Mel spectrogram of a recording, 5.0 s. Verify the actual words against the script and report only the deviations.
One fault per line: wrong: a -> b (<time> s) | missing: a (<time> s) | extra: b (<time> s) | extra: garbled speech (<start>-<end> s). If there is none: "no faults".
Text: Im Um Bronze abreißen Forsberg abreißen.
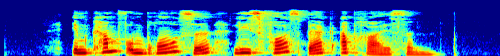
extra: Kampf (0.9 s)
wrong: abreißen -> ließ (2.3 s)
